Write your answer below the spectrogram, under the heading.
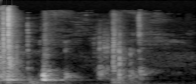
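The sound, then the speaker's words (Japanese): A window being slid open, heard as a few short scraping and knocking bursts with a pause in the middle, moderately loud and with no talk. “少し窓を開けるか。よいしょっ”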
